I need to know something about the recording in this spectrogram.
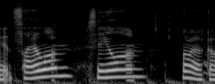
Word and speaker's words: Ceylon: Ceylon? Ceylon? Let me look it up again. I looked it up a little while ago. I forgot how to say it. Ceylon? Sa is in submarine. Salon.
